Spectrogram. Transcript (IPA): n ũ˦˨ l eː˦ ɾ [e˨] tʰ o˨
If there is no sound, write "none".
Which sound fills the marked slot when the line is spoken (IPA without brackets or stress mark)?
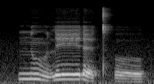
ɛ˨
